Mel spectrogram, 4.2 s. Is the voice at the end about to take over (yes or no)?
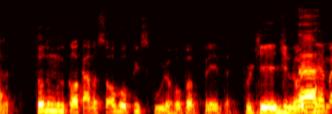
no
